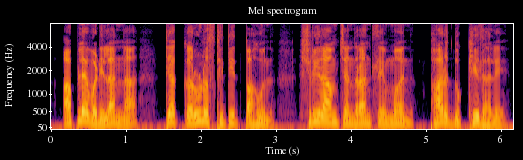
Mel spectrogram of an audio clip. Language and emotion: Marathi, neutral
